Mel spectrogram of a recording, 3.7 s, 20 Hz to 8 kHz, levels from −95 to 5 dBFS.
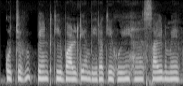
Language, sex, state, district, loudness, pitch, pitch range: Hindi, female, Uttar Pradesh, Shamli, -19 LUFS, 195 Hz, 185-200 Hz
